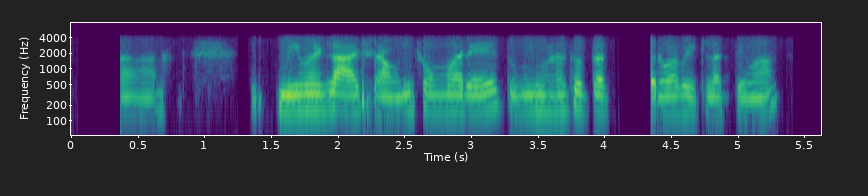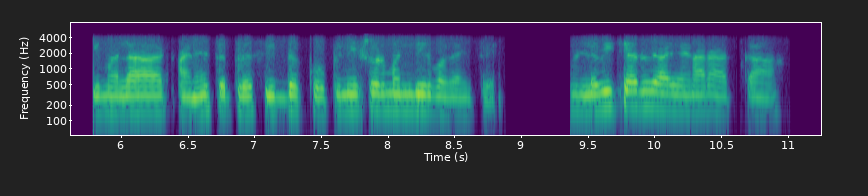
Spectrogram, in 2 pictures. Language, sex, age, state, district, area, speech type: Marathi, female, 60+, Maharashtra, Thane, urban, conversation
